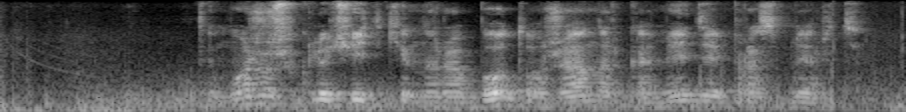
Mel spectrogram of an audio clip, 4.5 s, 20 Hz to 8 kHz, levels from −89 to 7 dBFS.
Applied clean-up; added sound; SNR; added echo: none; Boom; 13 dB; reverberation time 0.2 s.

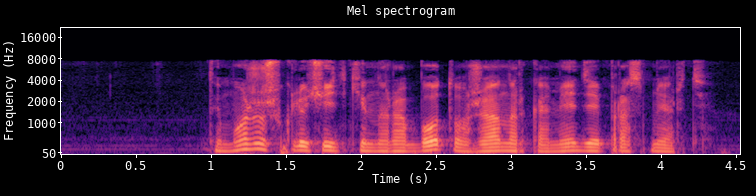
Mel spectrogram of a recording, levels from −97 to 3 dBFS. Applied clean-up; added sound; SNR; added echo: none; none; none; none.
